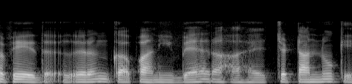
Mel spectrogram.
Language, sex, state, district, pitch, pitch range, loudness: Hindi, male, Chhattisgarh, Sukma, 115 Hz, 105-120 Hz, -20 LUFS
